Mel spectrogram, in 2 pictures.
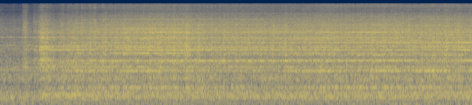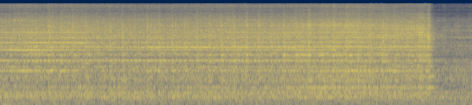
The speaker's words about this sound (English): So we're going to crank up the bandsaw here and give it a zing.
